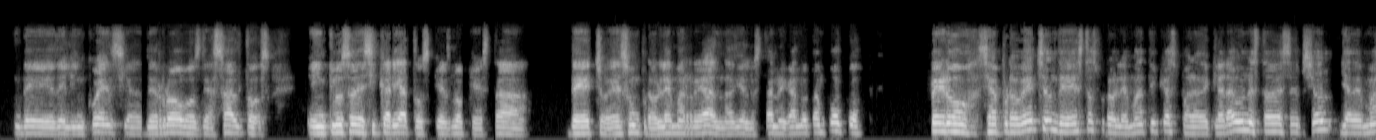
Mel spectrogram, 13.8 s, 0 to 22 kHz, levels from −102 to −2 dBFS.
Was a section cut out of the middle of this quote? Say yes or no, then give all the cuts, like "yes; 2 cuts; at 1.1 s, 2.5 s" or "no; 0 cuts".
yes; 1 cut; at 1.4 s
